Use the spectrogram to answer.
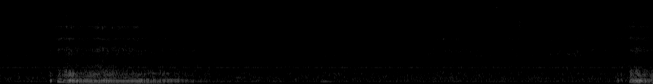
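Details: Dog snoring while sleeping and dreaming a bit: a low, rumbling snore on the in-breath, then a quiet pause before the next; steady room hum underneath.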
